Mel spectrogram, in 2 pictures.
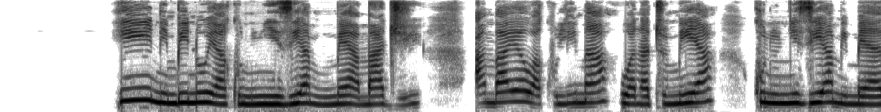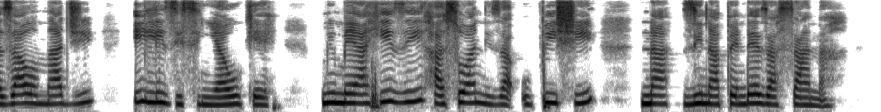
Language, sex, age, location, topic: Swahili, female, 25-35, Nairobi, agriculture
